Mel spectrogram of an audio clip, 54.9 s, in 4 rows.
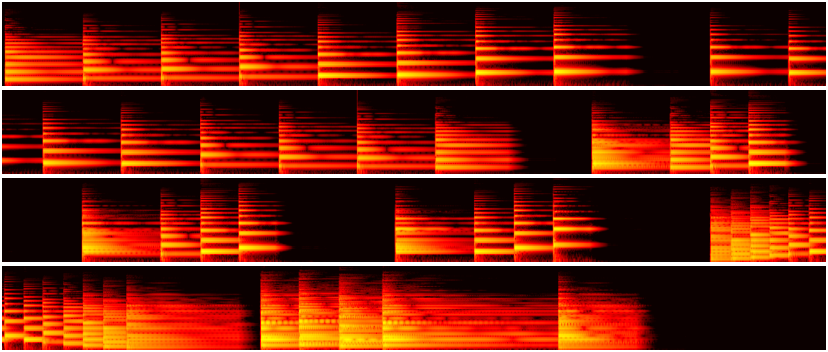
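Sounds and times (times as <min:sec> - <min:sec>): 
piano exercise on D harmonic minor scale: 0:00.0 - 0:10.4, 0:11.8 - 0:22.2, 0:23.6 - 0:26.9, 0:28.8 - 0:32.1, 0:34.0 - 0:37.3, 0:39.3 - 0:51.9.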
